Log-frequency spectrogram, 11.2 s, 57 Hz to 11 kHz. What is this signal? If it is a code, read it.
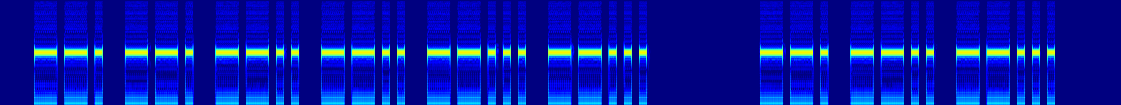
Morse code, heard as a keyed tone, about 16 wpm, 800 Hz. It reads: GGZZ77 GZ7
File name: Difficult Combos / Difficult Combos-mp3s / GZ GZ7 @15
